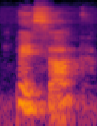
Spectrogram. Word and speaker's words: Pesach: Pesach.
